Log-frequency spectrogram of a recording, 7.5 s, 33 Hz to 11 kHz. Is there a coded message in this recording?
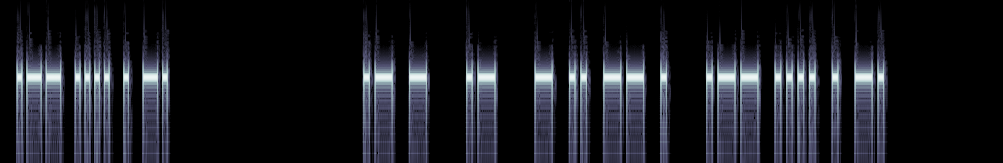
Yes: Morse code from 0.1 to 6.6 s, heard as a keyed tone, about 36 wpm, 700 Hz. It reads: WHEN AT A TIME WHEN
